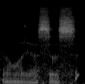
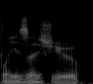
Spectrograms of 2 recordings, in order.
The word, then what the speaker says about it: Lissajous: Lassajous. Yeah, it's pronounced Lissajous, even though it's pronounced even though it's spelled Lissajous. Now this isn't exactly the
